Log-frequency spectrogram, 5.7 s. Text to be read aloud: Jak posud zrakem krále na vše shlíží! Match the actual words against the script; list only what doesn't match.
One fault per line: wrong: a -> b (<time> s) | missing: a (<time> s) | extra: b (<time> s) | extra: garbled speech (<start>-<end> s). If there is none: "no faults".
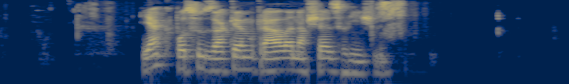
no faults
